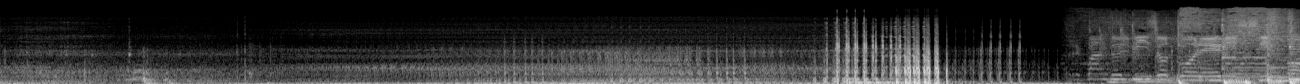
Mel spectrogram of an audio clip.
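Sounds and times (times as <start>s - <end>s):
fish call rattling clicks: 4.9s - 10.6s.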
